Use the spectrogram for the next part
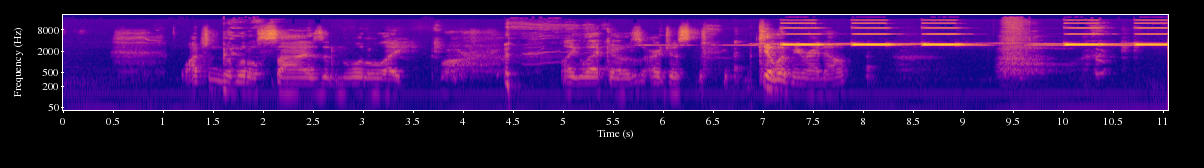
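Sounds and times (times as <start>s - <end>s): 
speech: 1.4s - 8.2s
laughter: 3.8s - 5.7s, 6.4s - 7.1s
smoke alarm beeping: 4.8s - 11.0s.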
